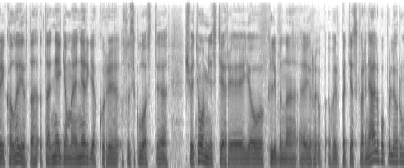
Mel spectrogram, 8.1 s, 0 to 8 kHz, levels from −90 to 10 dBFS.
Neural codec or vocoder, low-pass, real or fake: none; 7.2 kHz; real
